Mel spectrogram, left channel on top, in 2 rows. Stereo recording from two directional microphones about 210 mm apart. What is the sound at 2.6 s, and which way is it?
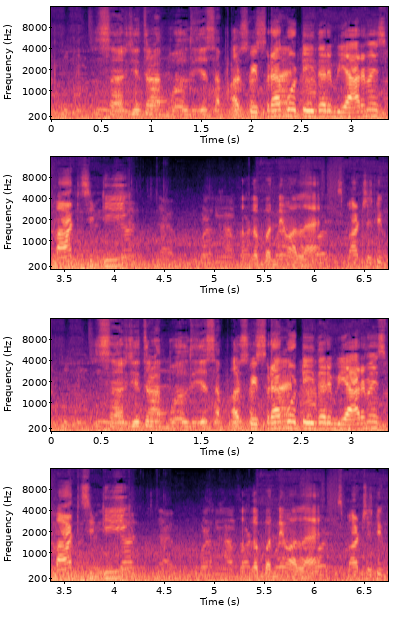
Speech, 10° right (ahead or behind).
